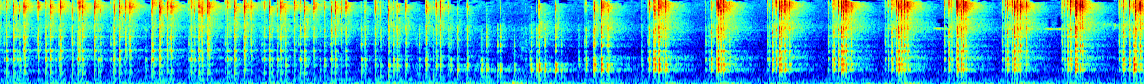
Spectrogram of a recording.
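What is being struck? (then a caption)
Thick wooden end-grain cutting board. Long nails scratch and tap quickly on a large, thick, solid wooden end-grain butcher block cutting board, starting as a dense, fast rattle of scratching and clicking. About halfway through it settles into a steady run of distinct knocks with a hollow, woody midrange tone and a bright, crisp edge, each dying away almost immediately.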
